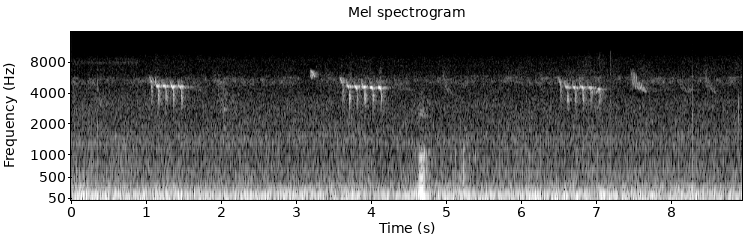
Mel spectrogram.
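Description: A bird calling three times, each call a quick run of high notes, over a steady low rumble.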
